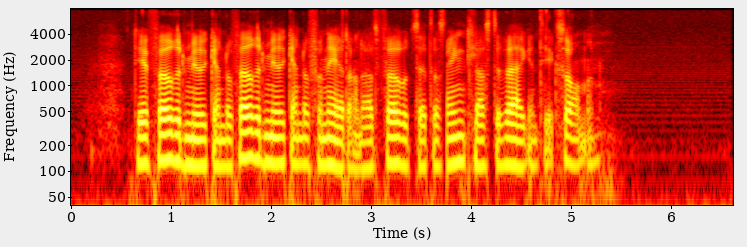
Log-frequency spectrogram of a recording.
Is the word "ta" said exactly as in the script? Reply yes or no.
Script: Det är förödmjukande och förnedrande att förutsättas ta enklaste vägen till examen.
no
